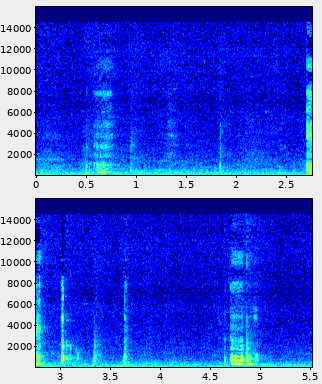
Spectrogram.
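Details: Hiccups: a few brief, sharp gulping catches in a quiet room.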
